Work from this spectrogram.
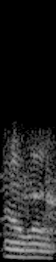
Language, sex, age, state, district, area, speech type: Bodo, female, 30-45, Assam, Udalguri, rural, conversation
